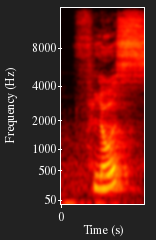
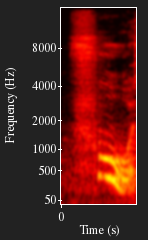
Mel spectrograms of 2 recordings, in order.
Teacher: this has a long stretched oo sound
